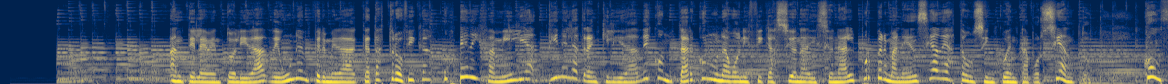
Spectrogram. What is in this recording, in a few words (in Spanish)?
espanol comercial; demo comercial; consalud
